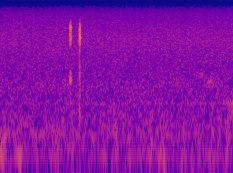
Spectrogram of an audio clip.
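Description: Near silence: faint room tone, with two small clicks in quick succession a little under a second in.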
